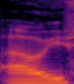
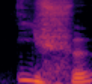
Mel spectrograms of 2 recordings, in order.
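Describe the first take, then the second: First: The name begins with an 'ah-o' sound. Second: The name begins with an 'ee' sound. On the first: The speaker calls it wrong. "ça se prononce pas Aoif" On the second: The speaker calls it right. "c'est Ife"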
